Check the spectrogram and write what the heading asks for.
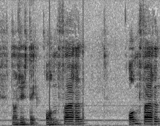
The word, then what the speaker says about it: umfahren: Umfahren, quando a gente tem a sílaba tônica no significa atropelar, né? Passar por cima. Se eu digo umfahren, né, com a sílaba tônica no fa, é justamente o oposto de umfahren.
